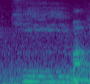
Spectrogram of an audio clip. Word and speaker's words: 희망: 그래서 희망 이러면 무조건 희망 이렇게 발음해야 돼. 흐이망이라고 하면 안 돼.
